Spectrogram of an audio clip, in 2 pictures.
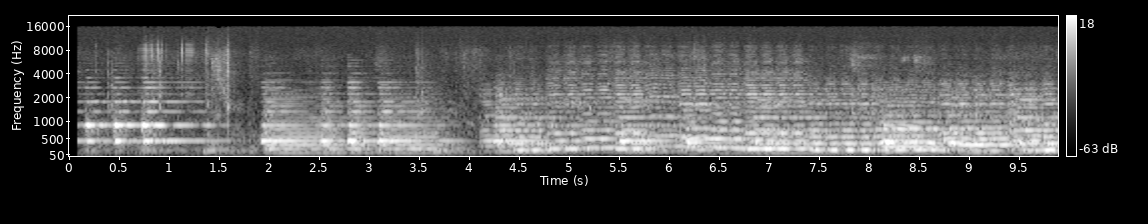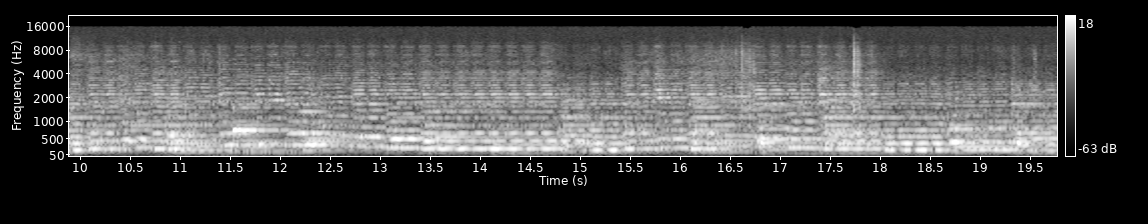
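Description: Cello played with the bow: a few longer notes in the first four seconds, broken by short pauses about two and four seconds in, then a quick, even run of short notes.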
